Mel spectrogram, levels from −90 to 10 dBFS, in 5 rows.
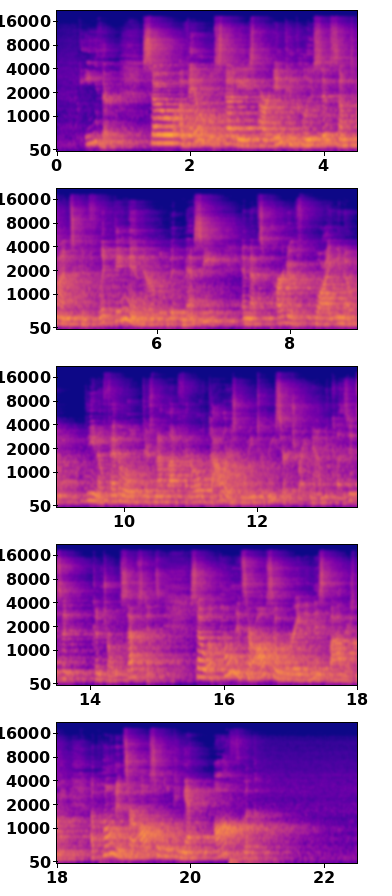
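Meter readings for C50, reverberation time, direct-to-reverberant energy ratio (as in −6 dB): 3.0 dB, 2.2 s, 1.5 dB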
